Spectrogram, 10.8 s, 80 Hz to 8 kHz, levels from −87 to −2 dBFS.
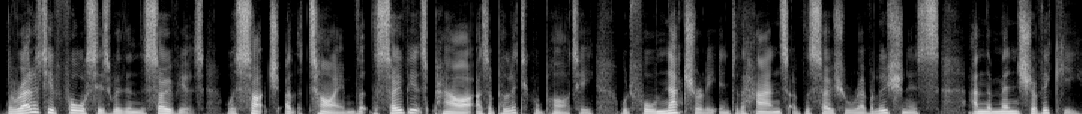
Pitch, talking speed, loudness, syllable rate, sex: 130 Hz, 175 wpm, -19 LUFS, 5.8 syllables/s, male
